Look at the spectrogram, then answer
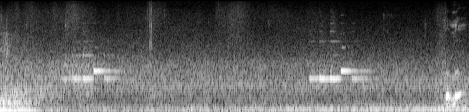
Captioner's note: phone ringing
